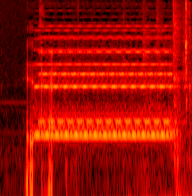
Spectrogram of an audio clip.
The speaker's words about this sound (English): All right. Well, we can hear a phone ringing. We know there's somebody that wants to talk to us.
